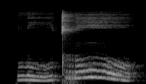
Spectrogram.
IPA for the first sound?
l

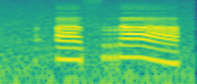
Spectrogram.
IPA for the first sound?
ʔ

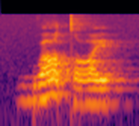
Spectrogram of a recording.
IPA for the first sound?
ɡʷ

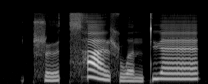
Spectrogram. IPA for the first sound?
ʈ͡ʂ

